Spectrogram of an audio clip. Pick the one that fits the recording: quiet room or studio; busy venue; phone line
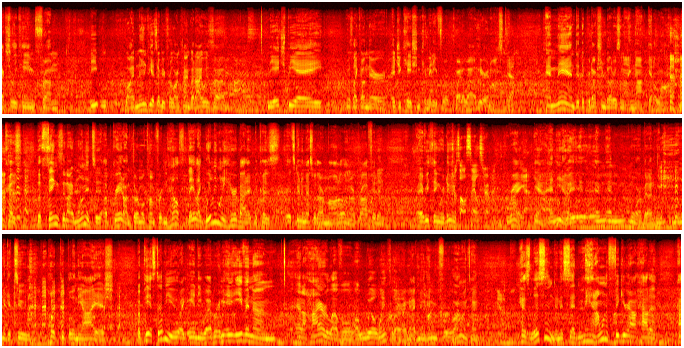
busy venue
